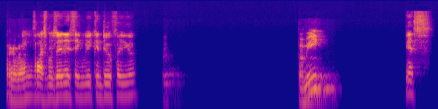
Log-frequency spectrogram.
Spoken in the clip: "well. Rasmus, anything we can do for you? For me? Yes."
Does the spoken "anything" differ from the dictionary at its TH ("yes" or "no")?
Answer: no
